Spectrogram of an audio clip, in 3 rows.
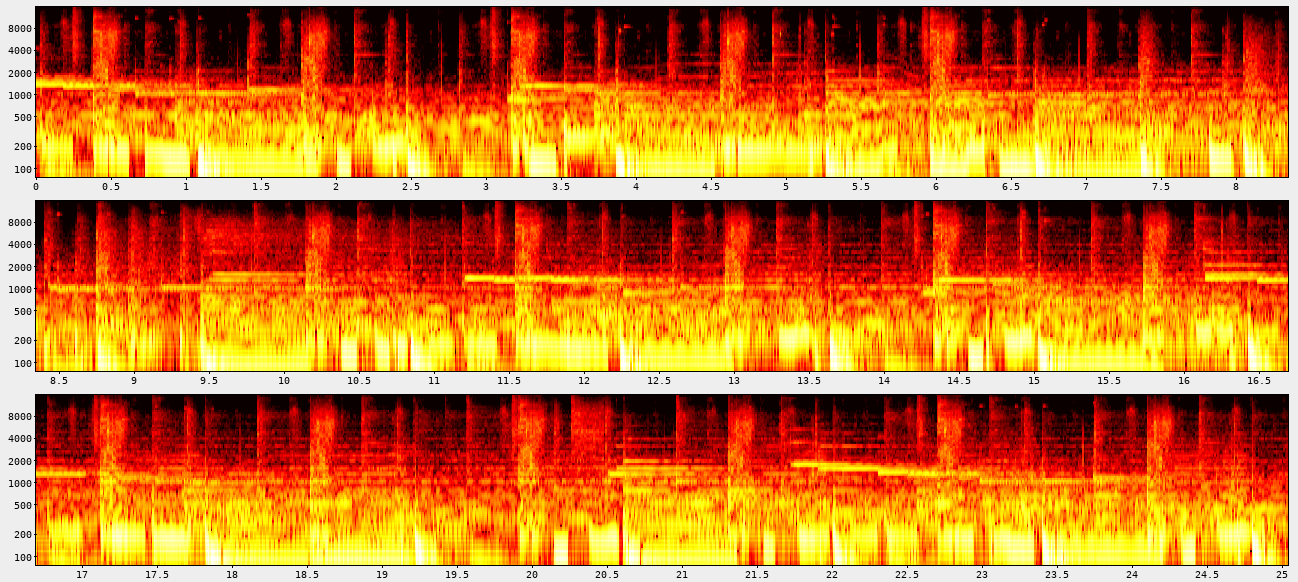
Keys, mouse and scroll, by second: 10.9 ctrl+click, 12.2 ctrl+click, 13.8 ctrl+click, 21.4 ctrl+click.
